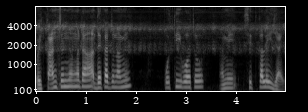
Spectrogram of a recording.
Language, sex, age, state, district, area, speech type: Bengali, male, 30-45, West Bengal, North 24 Parganas, urban, spontaneous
